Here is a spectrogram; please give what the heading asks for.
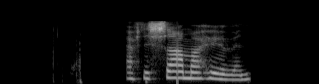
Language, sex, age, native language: Icelandic, female, 9, Icelandic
